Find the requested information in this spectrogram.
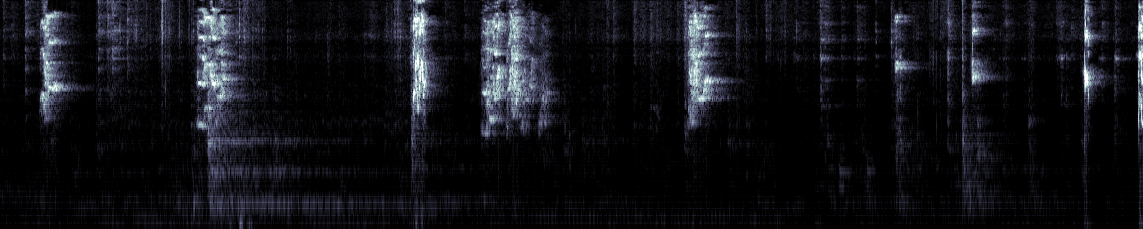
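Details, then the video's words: White lovebird couple in the morning making repeated harsh, high squeaky chirps, irregular bursts roughly every second or two, some doubled, over a low steady background murmur. "White LoveBird Chirping Sounds"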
